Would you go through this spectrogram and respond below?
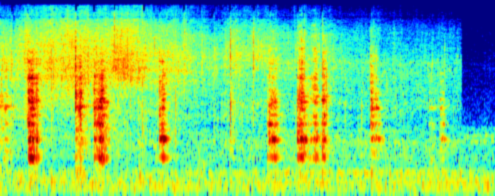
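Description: Part-cooked potatoes sizzle steadily in a frying pan with a little garlic and olive oil while a utensil scrapes and stirs them in repeated close strokes.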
